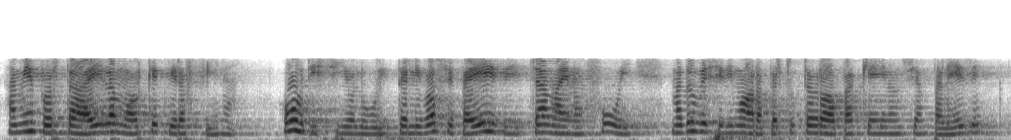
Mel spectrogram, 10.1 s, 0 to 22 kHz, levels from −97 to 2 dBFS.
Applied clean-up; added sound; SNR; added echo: neural separator model SepFormer DNS4.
